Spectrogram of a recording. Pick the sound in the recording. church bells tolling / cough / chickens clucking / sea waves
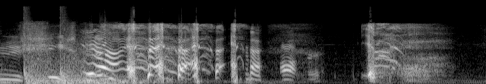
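cough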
